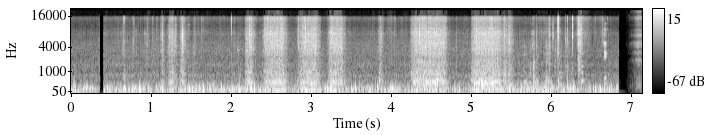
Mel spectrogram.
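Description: A sewing machine stitching stretched elastic onto a denim skirt panel gives repeated bursts of close mechanical whirring, each lasting about a second, separated by short pauses.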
